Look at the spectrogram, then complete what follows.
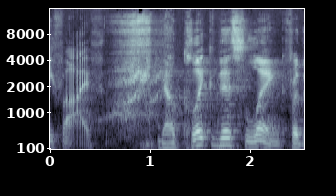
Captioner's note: screen whooshes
